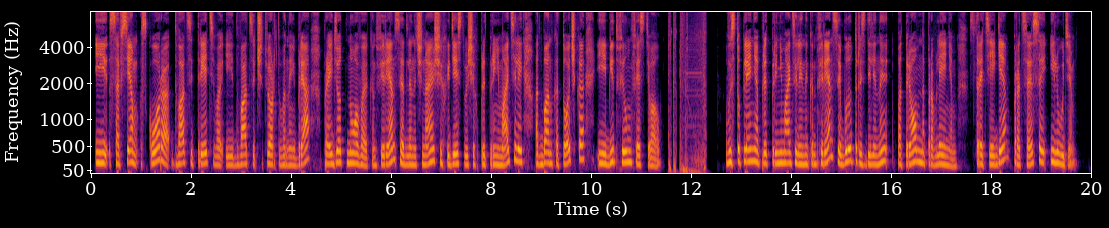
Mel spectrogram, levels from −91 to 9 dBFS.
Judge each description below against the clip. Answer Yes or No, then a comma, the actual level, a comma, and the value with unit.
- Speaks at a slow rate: Yes, slow, 100 wpm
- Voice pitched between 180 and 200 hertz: Yes, medium, 185 Hz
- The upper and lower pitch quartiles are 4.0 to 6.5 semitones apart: No, average, 3.3 semitones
